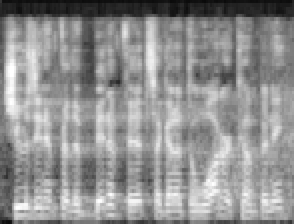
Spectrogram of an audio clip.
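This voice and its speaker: A man in his forties from the American South, doing a stand-up routine in a deadpan, slow, bemused storytelling manner. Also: mid-range voice, slight background noise. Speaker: stand-up comedian. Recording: live theater with audience laughter.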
